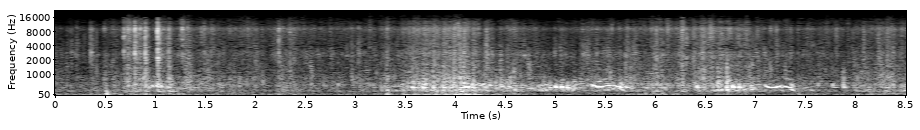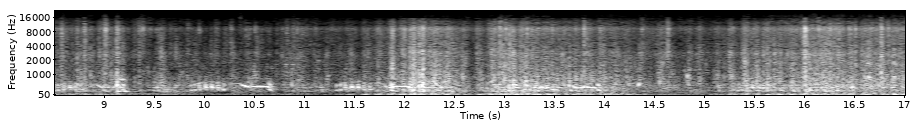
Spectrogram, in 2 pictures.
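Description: Several pigeons coo softly and repeatedly at close range, their low burbling calls overlapping in a steady murmur over faint background noise.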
